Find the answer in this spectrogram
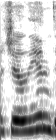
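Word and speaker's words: Gillian: So anyway, you can find me on Facebook as Dr. Jillian Davis, all lowercase, regular letters.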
